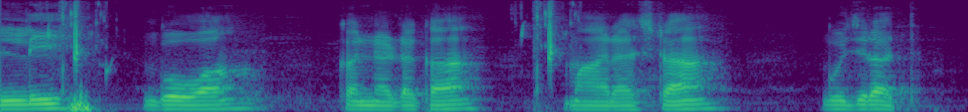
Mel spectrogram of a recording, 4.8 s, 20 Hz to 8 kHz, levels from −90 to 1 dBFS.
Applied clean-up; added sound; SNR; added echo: none; Splash, splatter; 15 dB; none.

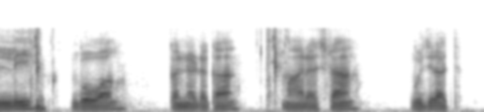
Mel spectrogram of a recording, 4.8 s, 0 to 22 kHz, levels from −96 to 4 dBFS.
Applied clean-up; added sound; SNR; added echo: neural diffusion model UNIVERSE++.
